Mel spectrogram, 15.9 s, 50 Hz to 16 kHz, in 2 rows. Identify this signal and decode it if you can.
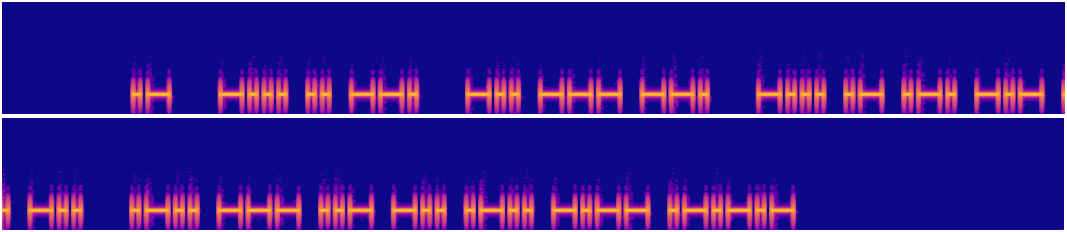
Morse code, heard as a keyed tone, about 22 wpm, 700 Hz. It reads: A BIG DOG BARKED LOUDLY.
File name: practice / 22wpm / Sentences with 2-Word Phrases - 22wpm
